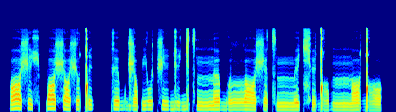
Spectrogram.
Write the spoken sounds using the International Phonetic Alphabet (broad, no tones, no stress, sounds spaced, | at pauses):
ɒ ʃ i ç p ɒ ʃ ɒ ʃ ʊ ǃ i kː ɪ b d͡ʒ ɒ p j u t͡ʃ i ɡ i ɟ ɪ t͡s nː ɜ b ʊ lː ɒ ʃ ɛ t͡s mː ɪ t͡ɕʰ ɪ ɡ͡ǃ ɔ b nː ɒ ɡ͡ǃ ɔ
